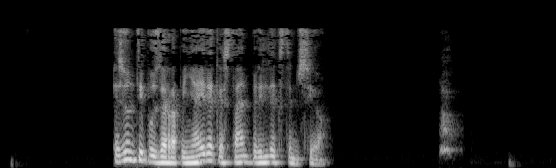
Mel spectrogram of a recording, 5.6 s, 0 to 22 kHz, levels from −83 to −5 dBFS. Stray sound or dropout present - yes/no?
yes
